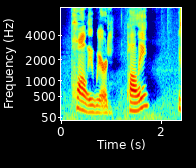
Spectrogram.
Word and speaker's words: Pauly: You say Pauly weird. Pauly? You saying Polly?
